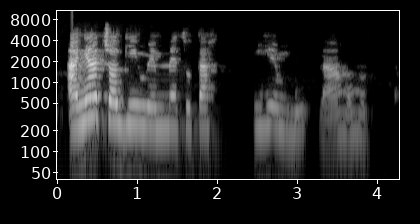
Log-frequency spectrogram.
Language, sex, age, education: Igbo, female, 15-29, tertiary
